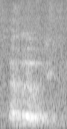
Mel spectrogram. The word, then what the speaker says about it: Uhud: Uhud. It's spelled there, U-H-U-D.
